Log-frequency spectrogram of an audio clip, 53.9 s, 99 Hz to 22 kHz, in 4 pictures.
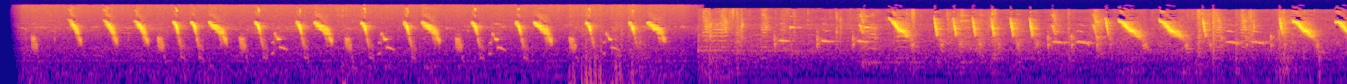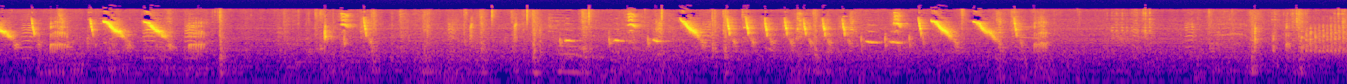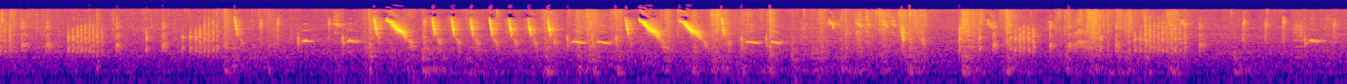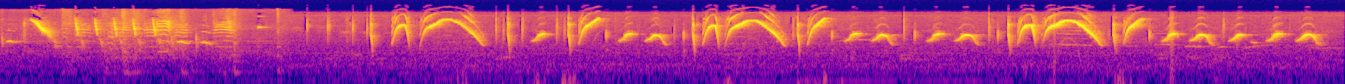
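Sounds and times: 
Java sparrow calling: 0:00.2 - 0:15.6, 0:18.0 - 0:24.0, 0:25.3 - 0:43.2, 0:43.8 - 0:53.8.

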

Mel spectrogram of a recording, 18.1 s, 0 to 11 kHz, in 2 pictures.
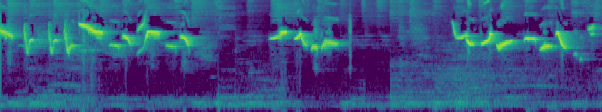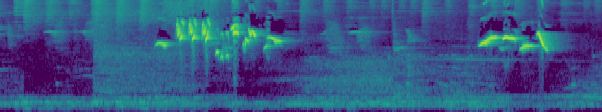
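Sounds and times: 
pied bush chat singing high sweet chirping phrases: 0:00.0 - 0:03.4, 0:04.0 - 0:10.6, 0:11.3 - 0:17.9.

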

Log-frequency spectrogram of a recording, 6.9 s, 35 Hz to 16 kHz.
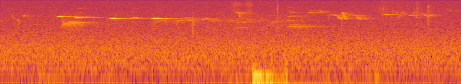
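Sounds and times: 
flycatcher bird calling: 0:00.2 - 0:06.8.

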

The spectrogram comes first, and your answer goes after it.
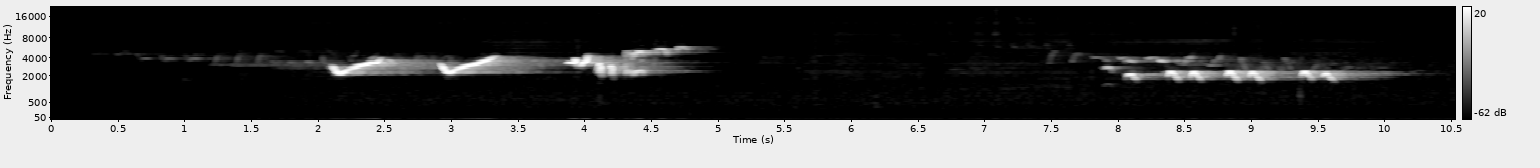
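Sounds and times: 
song thrush singing: 0:00.5 - 0:10.5.

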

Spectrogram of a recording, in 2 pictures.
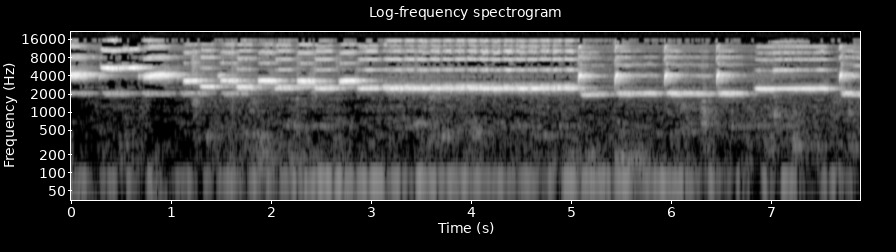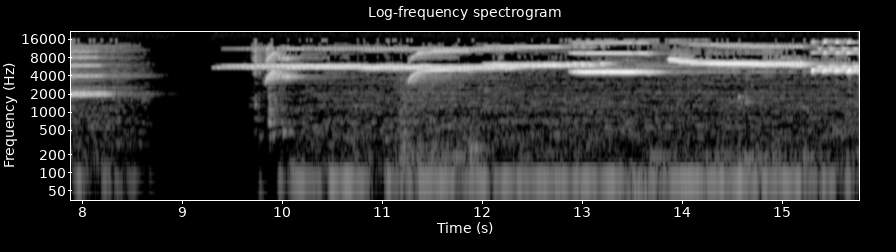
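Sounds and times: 
Russian canary whistled song: 0:00.0 - 0:08.6, 0:09.4 - 0:15.7.

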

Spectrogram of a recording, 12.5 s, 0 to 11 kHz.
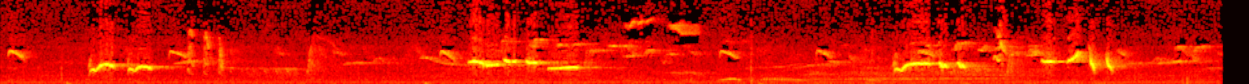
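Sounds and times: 
faint steady hum: 0:00.0 - 0:12.2
orange-headed thrush singing clear whistles and looping trills: 0:00.0 - 0:12.2.

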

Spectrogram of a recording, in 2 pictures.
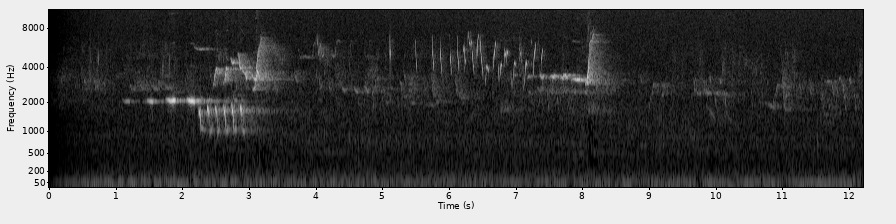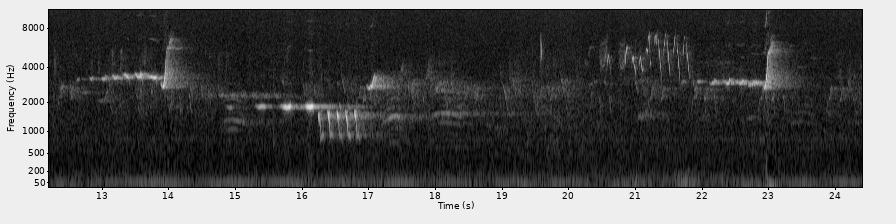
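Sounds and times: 
dawn chorus of birds: 0:00.2 - 0:24.4.

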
